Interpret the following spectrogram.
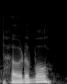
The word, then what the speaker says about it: potable: That's pronounced potable. Potable water. It means drinkable. It doesn't mean you put it in a pot.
